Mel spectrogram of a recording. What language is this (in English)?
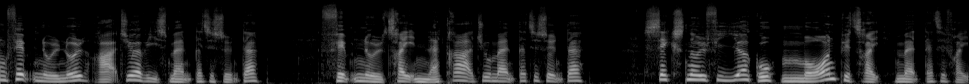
Danish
